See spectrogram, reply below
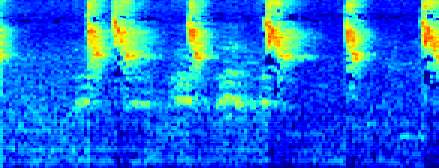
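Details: House sparrow chick calling, a recording used to lure birds: sharp, high chirps repeated roughly twice a second, each a bright burst with fainter tonal traces between them, in a quiet indoor setting.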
